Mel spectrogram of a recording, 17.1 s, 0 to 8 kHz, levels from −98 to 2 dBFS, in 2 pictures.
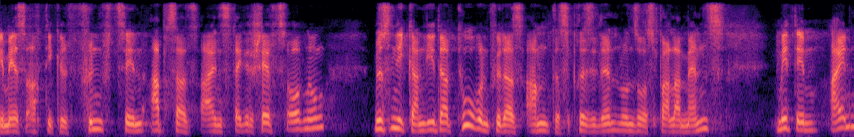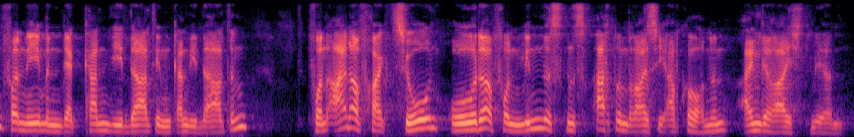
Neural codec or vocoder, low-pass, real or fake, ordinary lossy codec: codec, 16 kHz, 8 kbps, FunCodec, trained on LibriTTS, 25 frames a second; 7.2 kHz; fake; none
